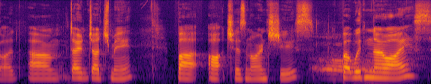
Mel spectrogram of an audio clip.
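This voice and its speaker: Speaking in a West Country accent, a woman goes at a very slow pace with fairly even intonation. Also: medium pitch for a woman. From near Bristol, England. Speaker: singer-songwriter. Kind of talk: interview.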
